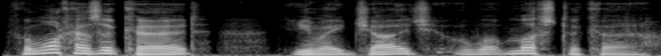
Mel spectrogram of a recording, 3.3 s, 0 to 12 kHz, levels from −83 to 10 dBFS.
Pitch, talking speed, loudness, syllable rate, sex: 135 Hz, 200 wpm, -15 LUFS, 5.2 syllables/s, male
